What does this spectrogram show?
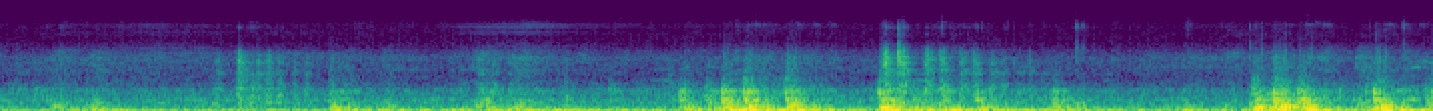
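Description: Train running along the track: a steady low rumble with two louder bursts of clatter, one a little past halfway and one near the end.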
